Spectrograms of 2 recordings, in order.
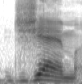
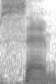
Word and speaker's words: Cem: I'll definitely be emailing in, so for future reference, my name is read Jem. I keep calling him Sam, because it's spelled C-E-M.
